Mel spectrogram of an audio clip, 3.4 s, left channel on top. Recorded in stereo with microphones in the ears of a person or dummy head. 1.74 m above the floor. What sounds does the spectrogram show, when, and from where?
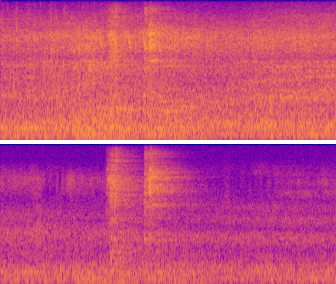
1.1 s a camera shutter: 5° left (ahead or behind), 1.8 m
